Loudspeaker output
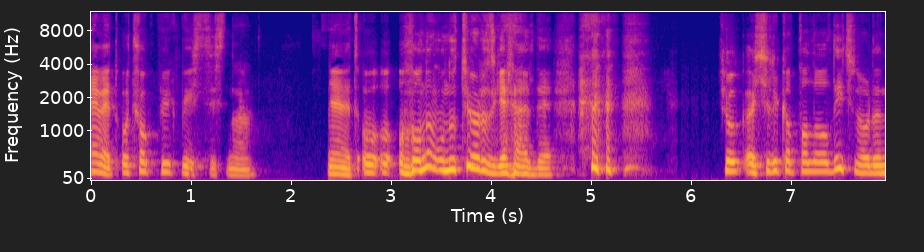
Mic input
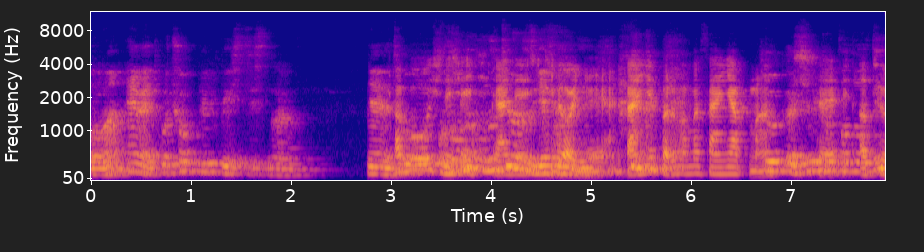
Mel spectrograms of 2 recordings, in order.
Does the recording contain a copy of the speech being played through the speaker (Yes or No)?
Yes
